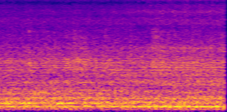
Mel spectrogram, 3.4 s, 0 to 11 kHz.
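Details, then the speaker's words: 2006 Ford F-350 V10, about 5,800 original miles, first start after rebuild, front jacked up while refilling lost power steering fluid: steady, even, quiet low idle, no knocks or misses; sounds good except the power steering; normal idle. "Sounds really good. Nice and quiet. Yeah, except for the power steering."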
